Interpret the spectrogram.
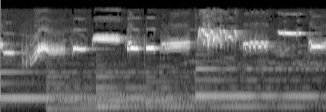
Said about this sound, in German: Huch, das ist doch, ja genau, die Rotkehlchenmama. Du verstehst sie. Wahnsinn. Sie sagt ihrem Küken, dass es sich keine Sorgen zu machen braucht.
